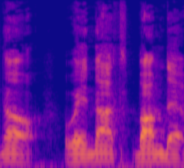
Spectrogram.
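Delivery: blank, mechanical, flat robotic monotone. Mocking how a character delivers her line, imitating robotic line delivery. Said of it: "standing there robotically with this blank expression".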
